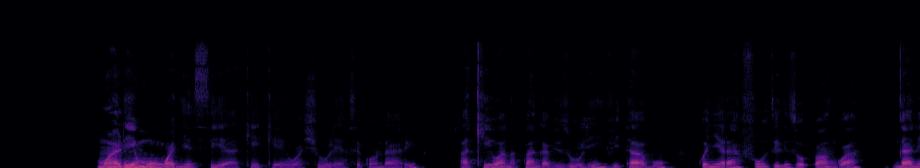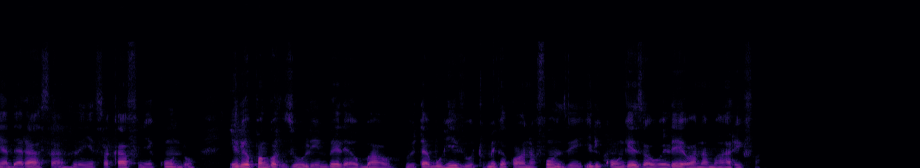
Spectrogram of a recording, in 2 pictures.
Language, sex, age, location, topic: Swahili, male, 25-35, Dar es Salaam, education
